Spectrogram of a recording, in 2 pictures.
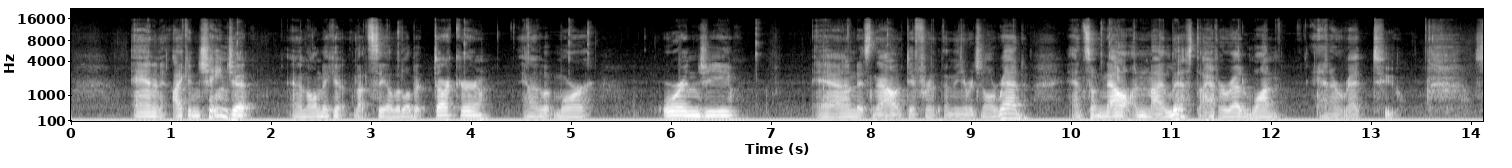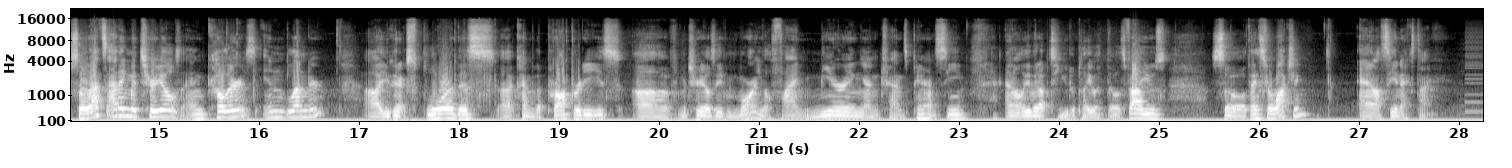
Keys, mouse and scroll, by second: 1.4 click, 8.0-9.9 middle drag, 10.1 click, 16.2-18.0 middle drag, 18.0-20.8 scroll up 1, 20.8 scroll down 1.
